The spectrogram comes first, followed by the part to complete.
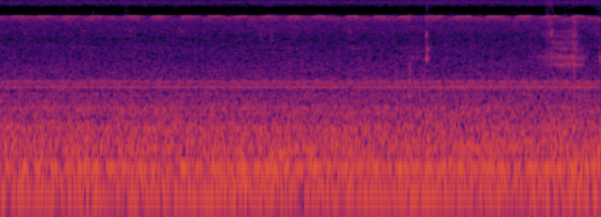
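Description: Steady outdoor background with a faint, unbroken insect drone over a constant low hiss.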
